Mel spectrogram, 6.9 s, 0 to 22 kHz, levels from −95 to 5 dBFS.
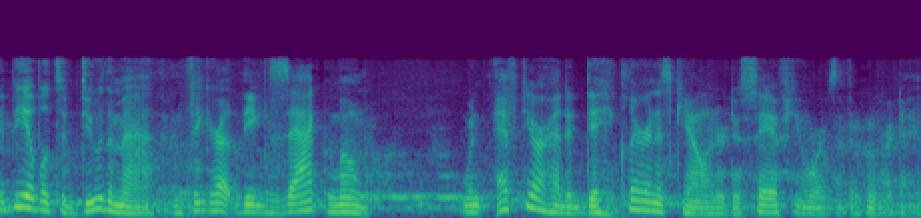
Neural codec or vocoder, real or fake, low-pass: codec, 16 kHz, 2 kbps, X-Codec, WavLM features, trained on Multilingual LibriSpeech; fake; 7.2 kHz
